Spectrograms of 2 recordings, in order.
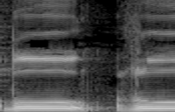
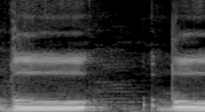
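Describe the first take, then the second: The two takes are said the same way.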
